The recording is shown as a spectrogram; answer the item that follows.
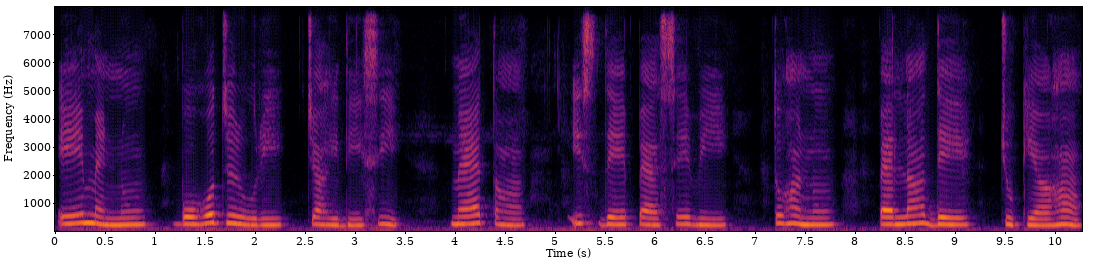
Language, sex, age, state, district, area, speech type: Punjabi, female, 18-30, Punjab, Mohali, urban, spontaneous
